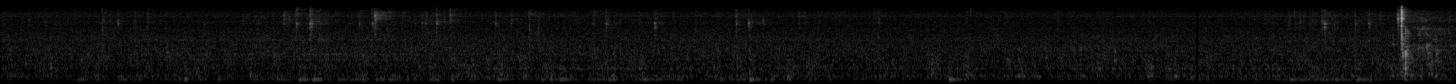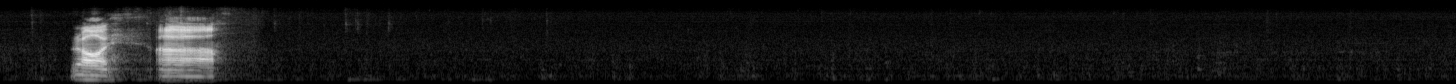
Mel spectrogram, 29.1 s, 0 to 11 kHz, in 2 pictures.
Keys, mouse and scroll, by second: 2.6 click, 9.3 click, 12.7 click, 15.8 click, 18.8 click, 21.7 click, 25.5 click.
